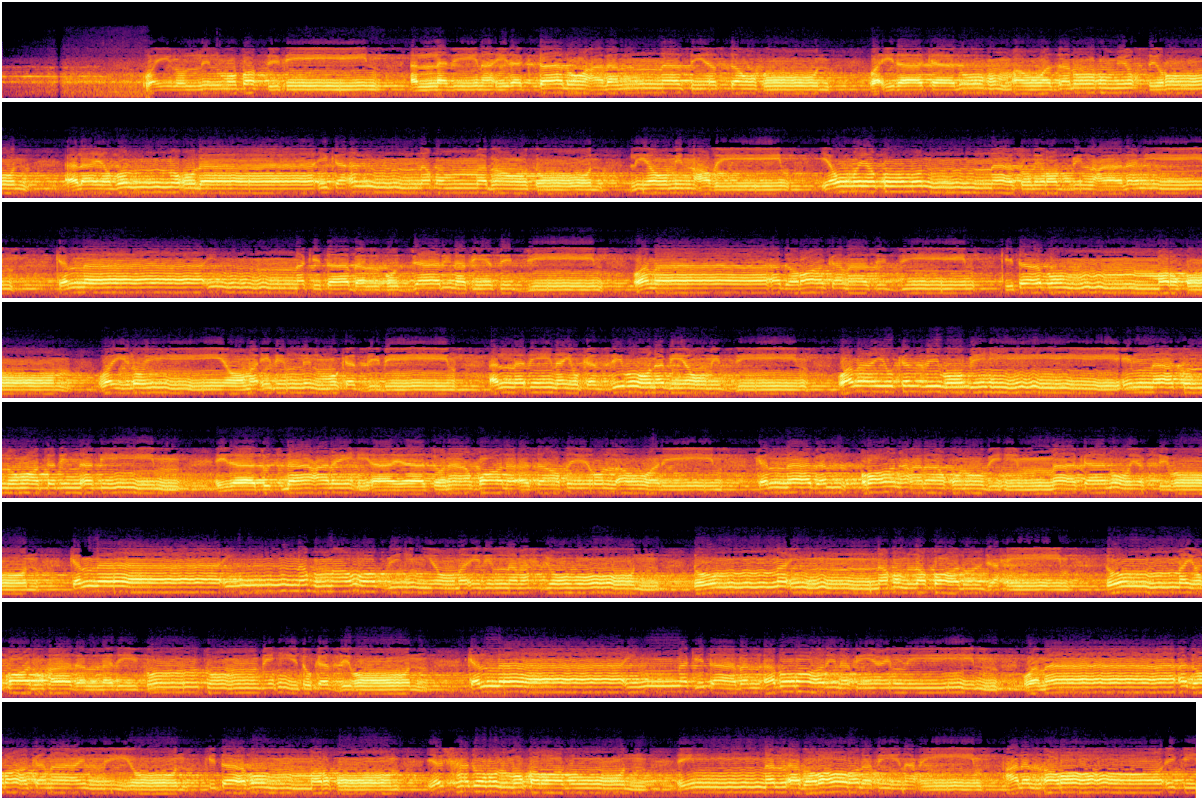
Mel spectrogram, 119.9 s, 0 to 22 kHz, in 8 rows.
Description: صلاة الفجر 1420 من سورة المطففين > 1420 🕋 > الفروض - تلاوات الحرمين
